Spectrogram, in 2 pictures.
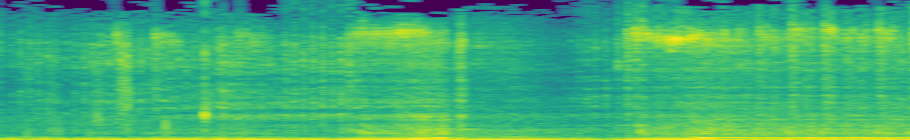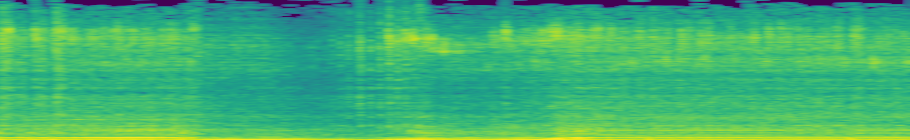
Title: Toyota Camry engine idling.misfire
